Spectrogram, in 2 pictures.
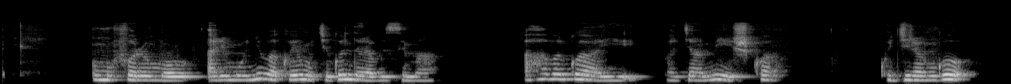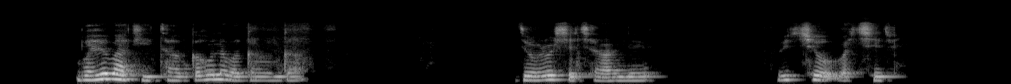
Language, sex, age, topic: Kinyarwanda, female, 18-24, health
